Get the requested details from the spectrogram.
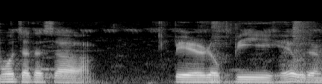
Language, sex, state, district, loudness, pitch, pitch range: Hindi, male, Nagaland, Kohima, -15 LUFS, 105 Hz, 105-110 Hz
